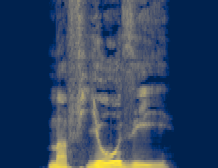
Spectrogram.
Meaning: plural of Mafioso
- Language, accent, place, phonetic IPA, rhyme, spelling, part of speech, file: German, Germany, Berlin, [maˈfi̯oːzi], -oːzi, Mafiosi, noun, De-Mafiosi.ogg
